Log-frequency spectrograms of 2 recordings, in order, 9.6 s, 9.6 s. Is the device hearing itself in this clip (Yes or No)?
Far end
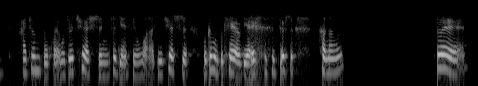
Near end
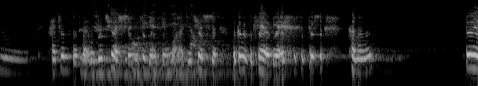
Yes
